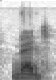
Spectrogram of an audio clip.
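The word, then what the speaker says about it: wedge: अब अगला है हमारे पास वेज। तो वेज कैसे लिखेंगे देखिएगा। अब इसमें ना डी हमारे पास क्या है, साइलेंट है, डी हम नहीं पढ़े, ठीक है, तो हमने बनाना भी नहीं है।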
